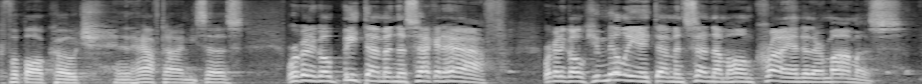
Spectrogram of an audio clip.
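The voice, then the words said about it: Imitates another person's voice. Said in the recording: “my Al Pacino impression. That's as good as I can do.”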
